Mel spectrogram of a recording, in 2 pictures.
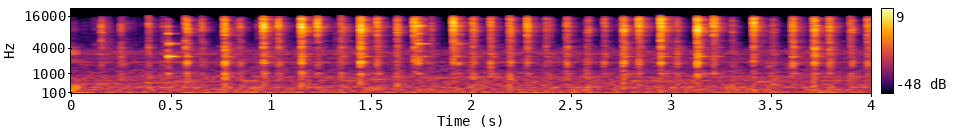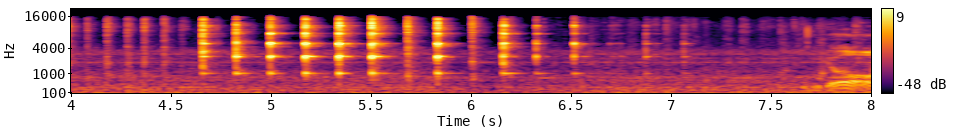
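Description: Chopsticks mixing sticky natto in a glass bowl, clicking and scraping against the glass. The clicks are irregular at first; about halfway through they turn louder and faster, about six a second, each ringing briefly off the glass.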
